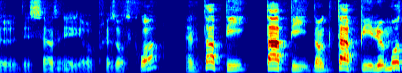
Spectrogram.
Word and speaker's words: tapis: Et là, vous avez une lettre muette qui ne se prononce pas.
